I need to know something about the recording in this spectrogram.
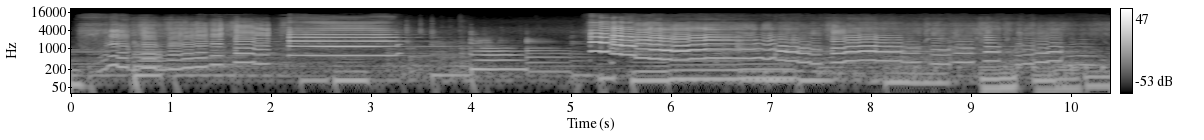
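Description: Jazz quintet recording: a saxophone plays a flowing melodic line over a walking bass, holding one long note for about a second a little after two seconds in, then moving on in quick phrases.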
